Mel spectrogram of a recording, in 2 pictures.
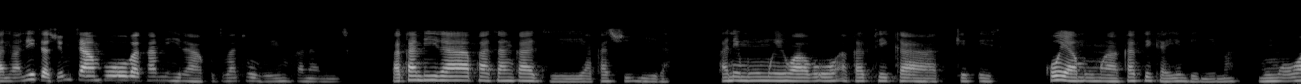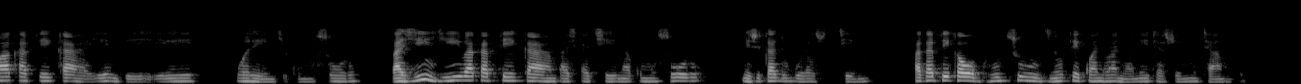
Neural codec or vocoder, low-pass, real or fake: vocoder, 22.05 kHz, 80 mel bands, Vocos; 5.4 kHz; fake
